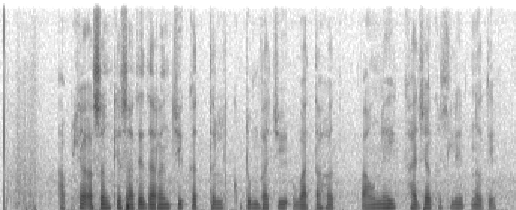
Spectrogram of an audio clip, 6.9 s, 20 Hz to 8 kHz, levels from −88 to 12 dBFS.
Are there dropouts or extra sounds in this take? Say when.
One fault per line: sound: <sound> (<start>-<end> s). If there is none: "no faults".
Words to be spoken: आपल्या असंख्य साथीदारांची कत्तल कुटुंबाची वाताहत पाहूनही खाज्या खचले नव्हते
sound: dropout (3.2-3.2 s)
